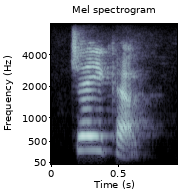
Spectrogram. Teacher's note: B in the end of the word becomes p according to Russian phonetic rules. And O, unstressed, as you already know, is A.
